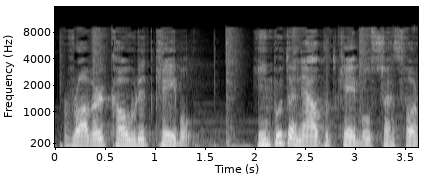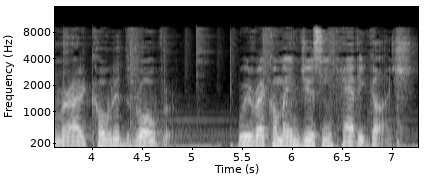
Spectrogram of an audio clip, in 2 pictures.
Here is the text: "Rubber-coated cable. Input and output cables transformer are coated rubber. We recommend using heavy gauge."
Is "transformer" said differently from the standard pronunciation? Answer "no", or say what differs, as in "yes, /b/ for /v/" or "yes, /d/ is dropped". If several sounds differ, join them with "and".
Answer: no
